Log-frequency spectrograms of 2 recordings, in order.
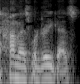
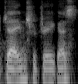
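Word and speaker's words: James Rodríguez: And James Rodriguez, or James Rodriguez, depending on your pronunciation, both are acceptable, I have checked.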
